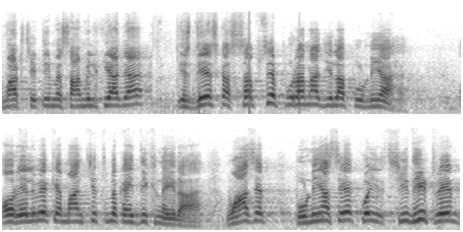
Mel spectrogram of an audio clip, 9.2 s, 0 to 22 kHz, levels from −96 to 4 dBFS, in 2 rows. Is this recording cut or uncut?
cut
